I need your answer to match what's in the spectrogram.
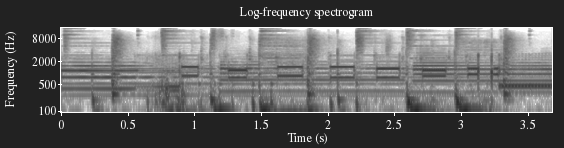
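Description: A rapid series of short electronic keypad tones, like a phone number being dialed, beeping one after another over a busy, rhythmic musical backing with punchy percussion hits.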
